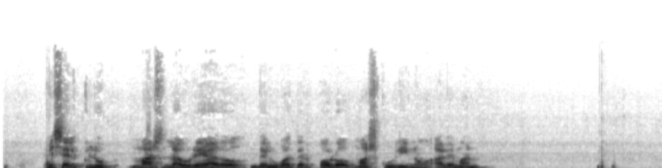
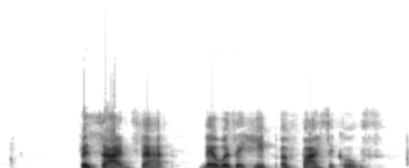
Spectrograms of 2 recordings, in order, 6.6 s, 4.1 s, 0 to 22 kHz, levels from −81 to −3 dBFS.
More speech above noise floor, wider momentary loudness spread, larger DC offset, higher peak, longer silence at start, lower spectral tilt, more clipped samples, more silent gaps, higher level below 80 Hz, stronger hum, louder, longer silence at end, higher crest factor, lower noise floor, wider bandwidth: second, 38 dB vs 61 dB; second, 11 LU vs 16 LU; neither; about the same, -2 dBFS vs 0 dBFS; second, 0.05 s vs 0.8 s; about the same, -6 dB/octave vs -5 dB/octave; neither; neither; first, -50 dBFS vs -62 dBFS; neither; about the same, -15 LUFS vs -17 LUFS; about the same, 0.45 s vs 0.5 s; about the same, 16 dB vs 20 dB; second, -52 dBFS vs -78 dBFS; first, 16 kHz vs 8.4 kHz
